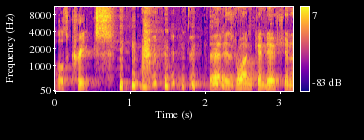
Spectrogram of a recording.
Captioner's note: all laugh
